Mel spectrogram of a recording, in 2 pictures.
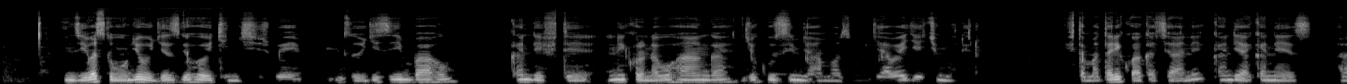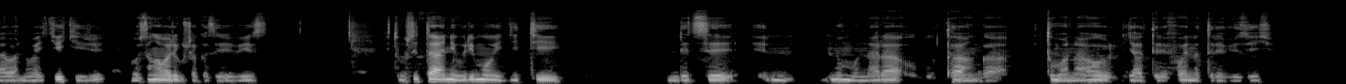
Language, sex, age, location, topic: Kinyarwanda, male, 18-24, Kigali, health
